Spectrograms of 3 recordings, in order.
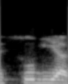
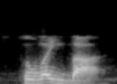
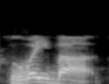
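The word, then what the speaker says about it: ثویبہ: اچھا اس نام کا جو تلفظ جو ہے لوگ بگاڑ دیتے ہیں اور کہتے ہیں سوبیا سوبیا, یہ زیادہ بولا جاتا ہے. تو اس کا درست تلفظ ہے سویبہ. کیا ہے؟ سویبہ.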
